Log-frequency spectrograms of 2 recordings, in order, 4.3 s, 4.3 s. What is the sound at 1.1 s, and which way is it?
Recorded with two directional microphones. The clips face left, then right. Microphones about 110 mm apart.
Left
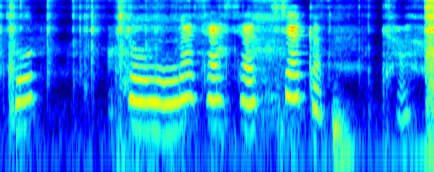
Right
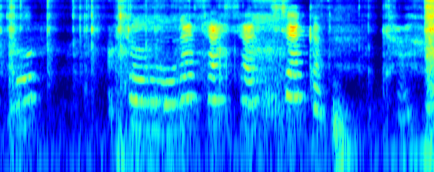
A child's voice, 45° left (ahead or behind).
